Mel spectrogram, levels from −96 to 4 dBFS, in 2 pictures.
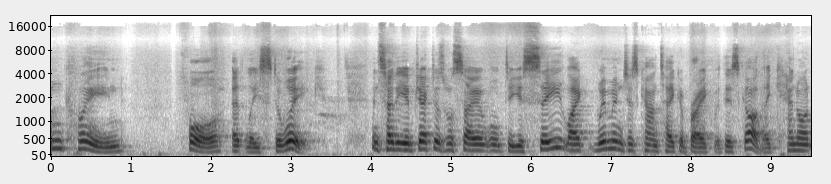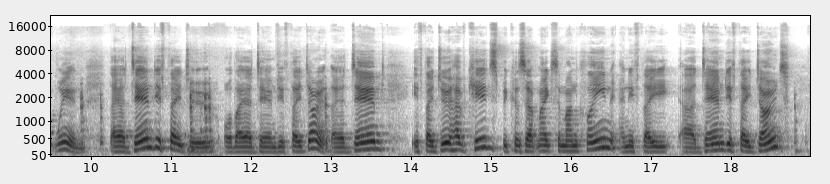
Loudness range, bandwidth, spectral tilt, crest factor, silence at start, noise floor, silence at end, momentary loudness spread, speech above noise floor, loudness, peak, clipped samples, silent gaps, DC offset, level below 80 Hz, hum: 2 LU; 18 kHz; -4.5 dB/octave; 16 dB; 0 s; -48 dBFS; 0.15 s; 8 LU; 30 dB; -18 LUFS; -2 dBFS; under 0.1%; none; under 0.1%; -56 dBFS; none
